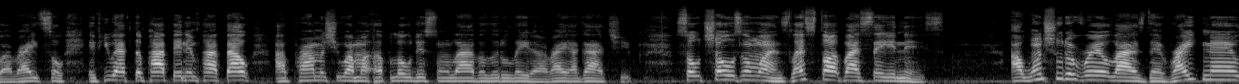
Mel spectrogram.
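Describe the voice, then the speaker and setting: A raspy, fairly high-pitched man delivers a motivational spiritual message. His tone is bright and pressing, and he keeps checking in with his listeners, calling them chosen ones. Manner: repeats tag questions like right and you understand me. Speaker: spiritual reader.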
